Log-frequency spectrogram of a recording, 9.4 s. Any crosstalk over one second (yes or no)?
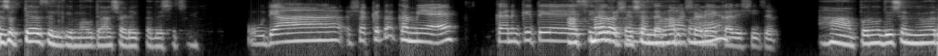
yes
